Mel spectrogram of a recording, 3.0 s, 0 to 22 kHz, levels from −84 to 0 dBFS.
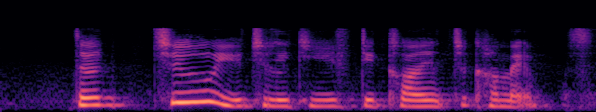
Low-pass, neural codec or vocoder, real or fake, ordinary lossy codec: none; codec, 16 kHz, 1 kbps, FunCodec, trained on Chinese and English, 50 frames a second; fake; none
